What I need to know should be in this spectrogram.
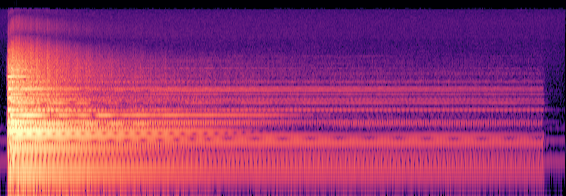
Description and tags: Piano chord explosion
Short electronic piano chord with effect of explosion
electronic, explosion, explosive, piano, short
